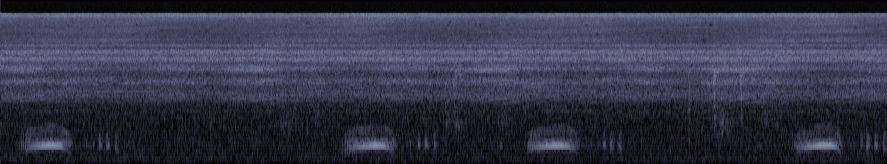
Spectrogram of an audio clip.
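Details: Decoy-trapping of wild pigeons with a small but fierce decoy bird: four deep, rounded coos, each trailed by a quick series of faint clipped notes, spaced two to three seconds apart against constant background hiss.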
